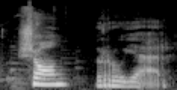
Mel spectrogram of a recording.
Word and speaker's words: Jean Royère: furniture and interior designer sean rujar as i'm gonna say his name is in french you get it yeah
